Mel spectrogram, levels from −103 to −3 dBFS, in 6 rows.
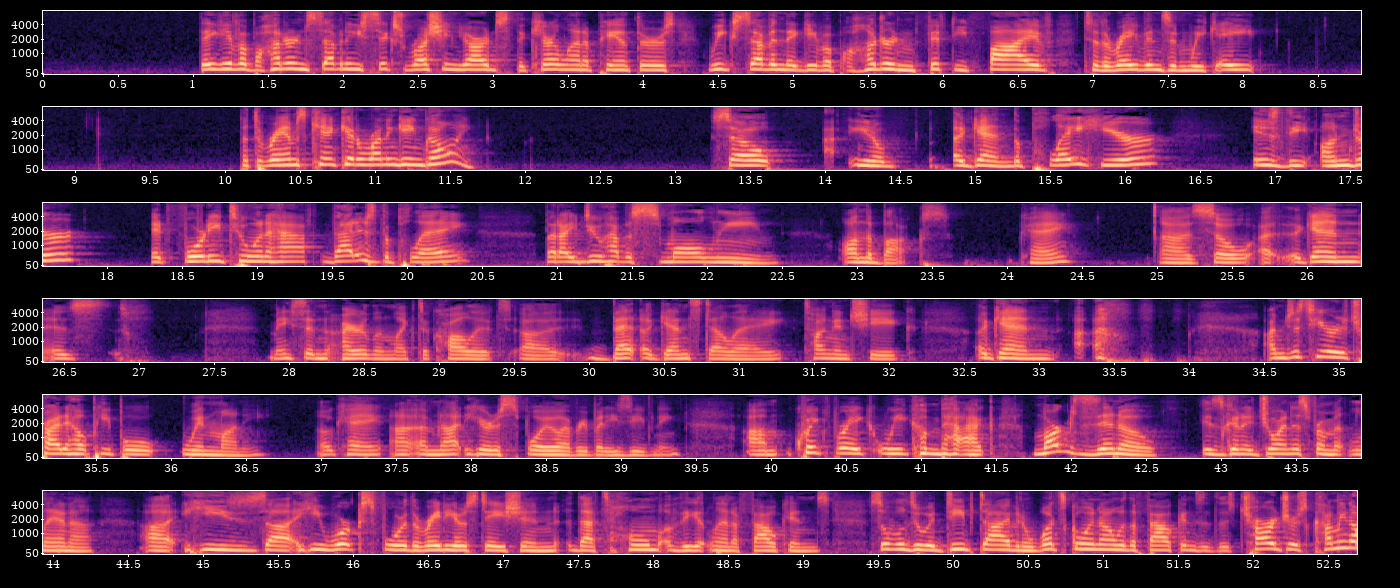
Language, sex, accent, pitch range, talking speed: English, female, American, 190-235 Hz, 165 wpm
